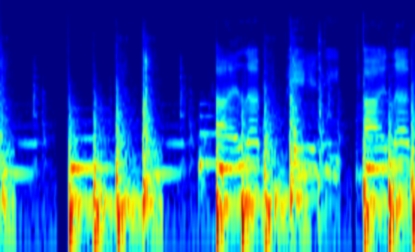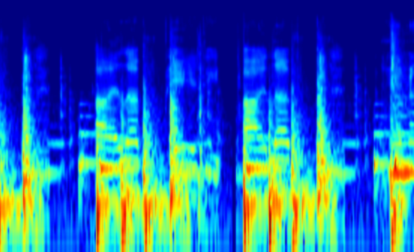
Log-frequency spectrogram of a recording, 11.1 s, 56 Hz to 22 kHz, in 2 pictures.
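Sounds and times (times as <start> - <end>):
wooden stick striking piano: 0.0 - 11.0
child singing: 2.9 - 5.6, 6.8 - 9.5, 10.6 - 11.0
ringing piano tones: 10.2 - 11.0.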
